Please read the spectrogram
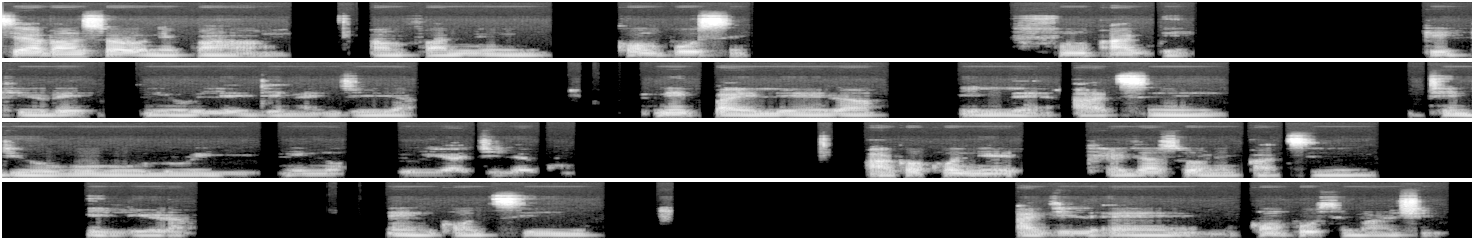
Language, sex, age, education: Yoruba, male, 46-60, tertiary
